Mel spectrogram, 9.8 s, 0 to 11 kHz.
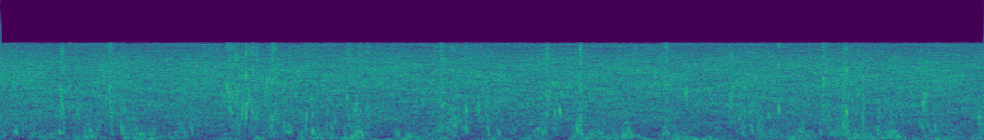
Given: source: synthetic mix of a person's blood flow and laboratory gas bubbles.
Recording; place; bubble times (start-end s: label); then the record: Doppler ultrasound of blood flow; precordium
0.00-0.03 s: bubbles
0.12-0.28 s: bubbles
0.56-0.83 s: bubbles
0.94-1.04 s: bubbles
1.07-1.44 s: bubbles
1.52-1.58 s: bubbles
1.91-2.02 s: bubbles
2.19-2.98 s: bubbles
3.06-3.40 s: bubbles
3.45-3.73 s: bubbles
4.25-4.70 s: bubbles
4.75-5.04 s: bubbles
5.13-5.18 s: bubbles
5.41-5.64 s: bubbles
5.72-5.87 s: bubbles
6.61-6.91 s: bubbles
7.25-7.83 s: bubbles
8.09-8.68 s: bubbles
9.16-9.40 s: bubbles
9.73-9.85 s: bubbles
From the record:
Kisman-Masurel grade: 342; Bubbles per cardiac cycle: rolling drumbeat, 9 or more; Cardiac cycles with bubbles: 100%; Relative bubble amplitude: moderate (0.250 to 0.450); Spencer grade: 3 (all of the cardiac periods contain showers or single bubble signals, but not dominating or overriding the cardiac motion signals); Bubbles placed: anywhere in the cardiac cycle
